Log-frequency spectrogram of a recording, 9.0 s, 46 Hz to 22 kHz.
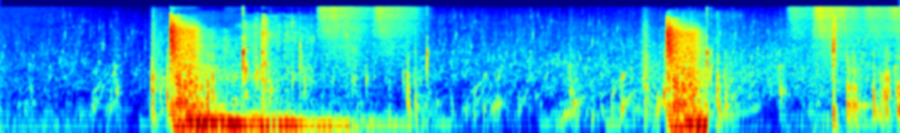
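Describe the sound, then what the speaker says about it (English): Explosions go off in water in the Minecraft modpack Project Ozone 3, two loud deep booming blasts with rumbling tails, separated by quieter muffled thuds. "Oh, but water is going to resist the explosion."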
